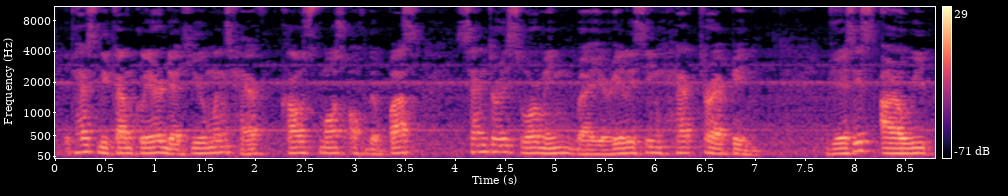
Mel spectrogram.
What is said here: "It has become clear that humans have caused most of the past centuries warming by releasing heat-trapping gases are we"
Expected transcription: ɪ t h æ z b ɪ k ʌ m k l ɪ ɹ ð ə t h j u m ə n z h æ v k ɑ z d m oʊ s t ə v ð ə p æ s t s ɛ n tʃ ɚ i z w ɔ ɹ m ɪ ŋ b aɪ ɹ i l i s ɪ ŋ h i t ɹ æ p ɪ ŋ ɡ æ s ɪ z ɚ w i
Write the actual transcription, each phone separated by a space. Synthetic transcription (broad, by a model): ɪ t h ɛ s b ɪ k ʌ m k l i ɹ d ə t h j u m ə n s h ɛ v k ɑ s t m oʊ s t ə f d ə p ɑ s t s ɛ n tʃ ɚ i s w ɔ ɹ m ɪ ŋ b aɪ ɹ i l i s ɪ ŋ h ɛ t ɹ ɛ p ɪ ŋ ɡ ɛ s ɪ s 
